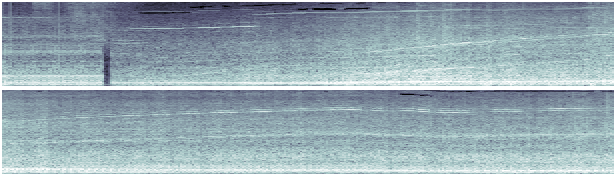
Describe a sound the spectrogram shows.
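A bus engine whines higher and higher as the bus speeds up.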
